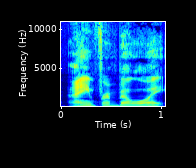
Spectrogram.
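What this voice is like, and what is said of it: Put-on Wisconsin accent. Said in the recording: “snap into a Wisconsin accent”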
